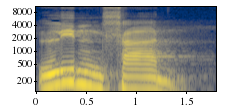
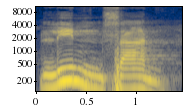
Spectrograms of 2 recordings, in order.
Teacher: Harokatnya pada insan, pada hamzah dipindahkan kepada yang sebelumnya yakni lam. Jadi al-insan dibaca hamzahnya hilang jadi linsan. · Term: an-naql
